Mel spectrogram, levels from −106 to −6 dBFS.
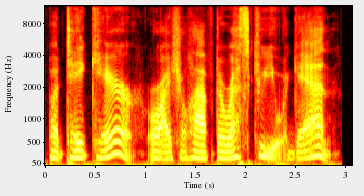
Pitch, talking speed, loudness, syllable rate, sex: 170 Hz, 215 wpm, -18 LUFS, 4.6 syllables/s, female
